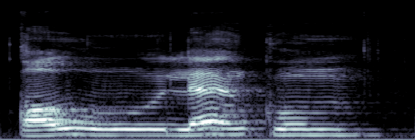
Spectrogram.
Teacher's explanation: قولکم، قاف کو موٹا کر کے پڑھنا ہے، قاف کو واو سے ملانا ہے، لام کو بالکل نہیں کھینچنا، کاف کو میم سے ملائیں گے بغیر غننے کے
